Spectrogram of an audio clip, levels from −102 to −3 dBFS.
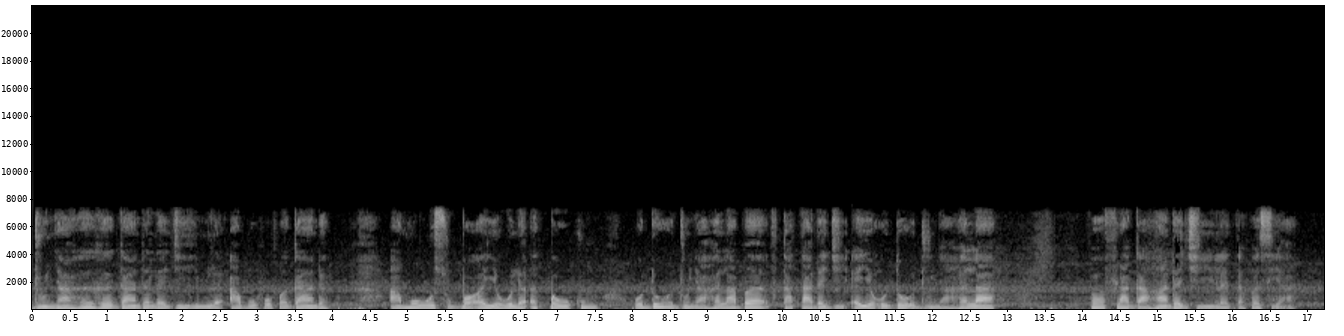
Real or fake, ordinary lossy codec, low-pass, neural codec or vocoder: real; AAC, 48 kbps; 7.2 kHz; none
